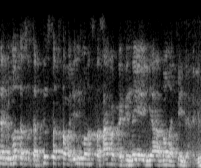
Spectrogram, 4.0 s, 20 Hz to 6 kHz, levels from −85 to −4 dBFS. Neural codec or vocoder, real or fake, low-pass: none; real; 5.4 kHz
